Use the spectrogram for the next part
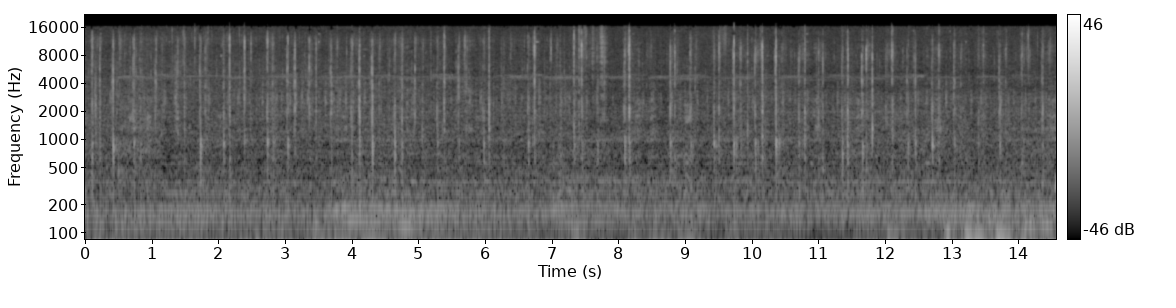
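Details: Big white Tennessee Walking Horse, a tall stud saddle horse with a pacing gait, in Cass County, Texas: steady rapid clip-clop of hooves, sharp clicks repeating several times a second, over broad rustling background noise and a low hum.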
